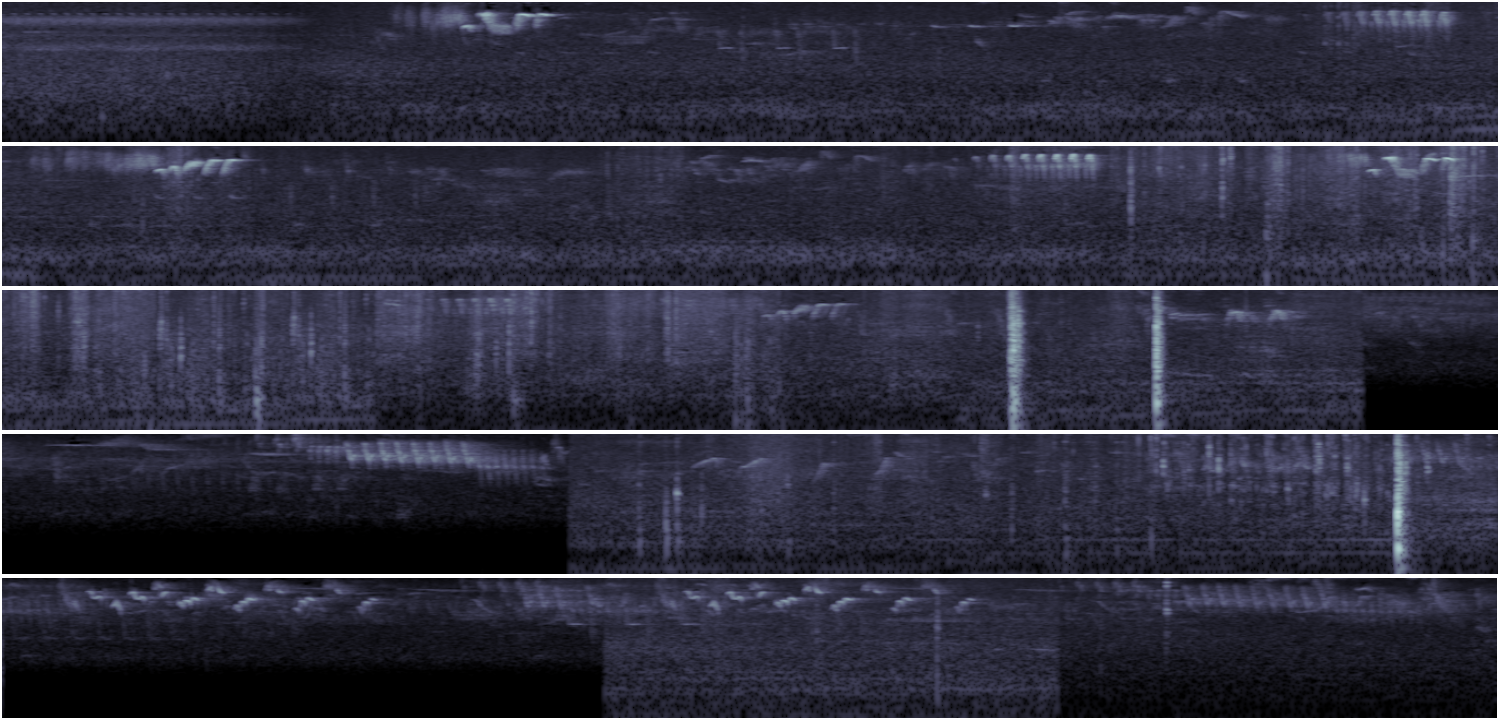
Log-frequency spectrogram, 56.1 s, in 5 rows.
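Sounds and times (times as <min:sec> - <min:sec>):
birds chirping: 0:00.0 - 0:32.7, 0:35.7 - 0:44.9, 0:49.3 - 0:56.0
noisy outdoor background: 0:00.0 - 0:56.0
sharp knocks: 0:30.0 - 0:30.2.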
